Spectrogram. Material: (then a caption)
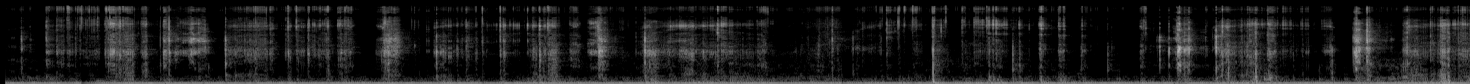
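Soap. A metal utility-knife blade shaves and cuts into a hand-sized, solid oval bar of dry, crumbly white soap coated in glossy blue metallic paint, scraping off paint and crumbly soap flakes. Dense, crisp scraping and crunching strokes with bright, papery edges repeat steadily throughout, over a constant low hum.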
